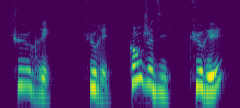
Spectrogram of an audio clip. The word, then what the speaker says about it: curé: Ensuite, ici, on doit ajouter un accent, mais c'est la seule, ça change donc la prononciation, hein. On a ici le mot cure et ici, je vais prononcer curé.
